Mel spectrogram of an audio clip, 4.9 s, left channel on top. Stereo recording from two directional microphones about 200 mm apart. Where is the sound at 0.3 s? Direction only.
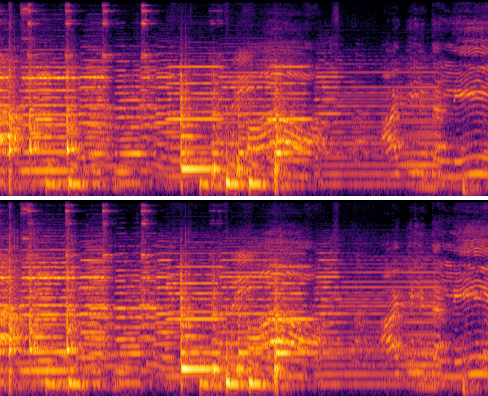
25° left (ahead or behind).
